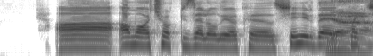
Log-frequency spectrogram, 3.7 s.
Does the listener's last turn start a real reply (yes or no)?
no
